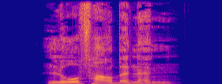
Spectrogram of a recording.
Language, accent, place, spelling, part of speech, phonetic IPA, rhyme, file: German, Germany, Berlin, lohfarbenen, adjective, [ˈloːˌfaʁbənən], -oːfaʁbənən, De-lohfarbenen.ogg
- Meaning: inflection of lohfarben: 1. strong genitive masculine/neuter singular 2. weak/mixed genitive/dative all-gender singular 3. strong/weak/mixed accusative masculine singular 4. strong dative plural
